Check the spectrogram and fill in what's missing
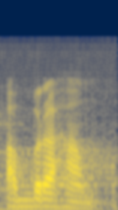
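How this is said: The name is said with an Indian pronunciation. This is how the speaker's own community says it. "We call it Abraham"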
